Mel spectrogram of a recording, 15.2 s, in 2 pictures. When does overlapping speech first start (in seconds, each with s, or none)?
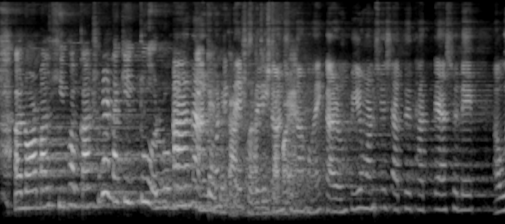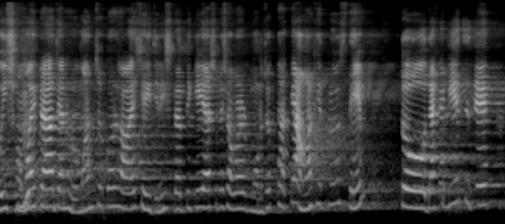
2.6 s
